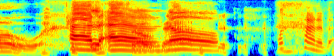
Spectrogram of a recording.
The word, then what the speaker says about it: Kal-El: I never want to hear anyone call him Kal-El ever again. Oh yeah, Kal-El. Oh my god. No. Oh, how can you poorly act 2 syllables? 2 syllables is all you had to say, gal. No. Kal-El.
